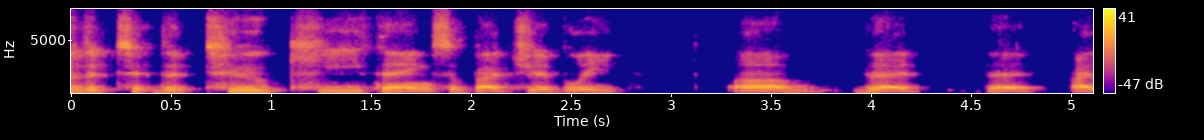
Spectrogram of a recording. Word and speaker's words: Ghibli: En español está Ghibli, pero en inglés is Ghibli, and in Japanese it's Ghibli.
